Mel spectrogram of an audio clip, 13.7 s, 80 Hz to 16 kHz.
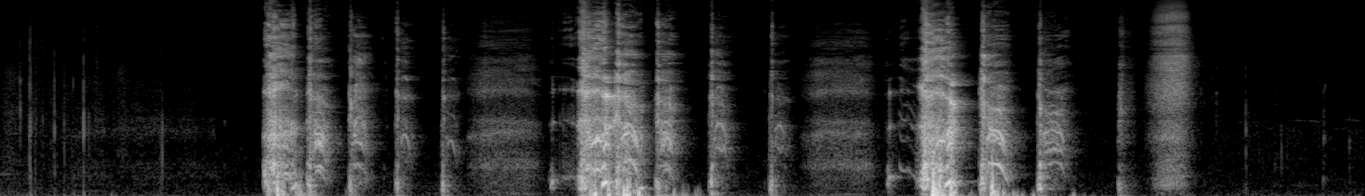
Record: {"three_cough_length": "13.7 s", "three_cough_amplitude": 16502, "three_cough_signal_mean_std_ratio": 0.27, "survey_phase": "alpha (2021-03-01 to 2021-08-12)", "age": "45-64", "gender": "Male", "wearing_mask": "No", "symptom_cough_any": true, "symptom_change_to_sense_of_smell_or_taste": true, "symptom_loss_of_taste": true, "symptom_onset": "6 days", "smoker_status": "Ex-smoker", "respiratory_condition_asthma": true, "respiratory_condition_other": false, "recruitment_source": "Test and Trace", "submission_delay": "2 days", "covid_test_result": "Positive", "covid_test_method": "RT-qPCR", "covid_ct_value": 18.6, "covid_ct_gene": "ORF1ab gene"}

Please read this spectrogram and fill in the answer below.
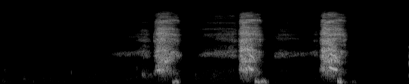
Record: {"exhalation_length": "4.1 s", "exhalation_amplitude": 12321, "exhalation_signal_mean_std_ratio": 0.35, "survey_phase": "beta (2021-08-13 to 2022-03-07)", "age": "45-64", "gender": "Female", "wearing_mask": "No", "symptom_none": true, "smoker_status": "Ex-smoker", "respiratory_condition_asthma": false, "respiratory_condition_other": false, "recruitment_source": "REACT", "submission_delay": "1 day", "covid_test_result": "Negative", "covid_test_method": "RT-qPCR"}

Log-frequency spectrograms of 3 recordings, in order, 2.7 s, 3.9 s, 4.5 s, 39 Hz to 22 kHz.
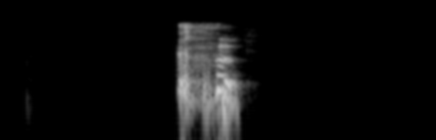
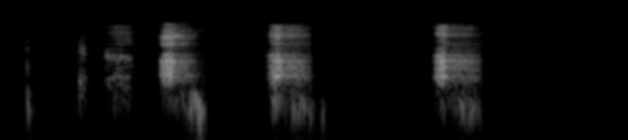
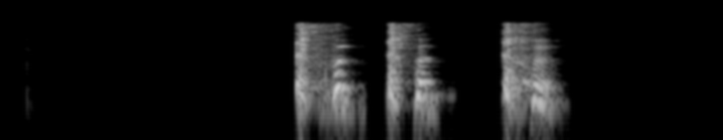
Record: {"cough_length": "2.7 s", "cough_amplitude": 27377, "cough_signal_mean_std_ratio": 0.23, "exhalation_length": "3.9 s", "exhalation_amplitude": 5576, "exhalation_signal_mean_std_ratio": 0.27, "three_cough_length": "4.5 s", "three_cough_amplitude": 29858, "three_cough_signal_mean_std_ratio": 0.29, "survey_phase": "beta (2021-08-13 to 2022-03-07)", "age": "18-44", "gender": "Female", "wearing_mask": "No", "symptom_none": true, "symptom_onset": "4 days", "smoker_status": "Never smoked", "respiratory_condition_asthma": false, "respiratory_condition_other": false, "recruitment_source": "Test and Trace", "submission_delay": "2 days", "covid_test_result": "Positive", "covid_test_method": "RT-qPCR", "covid_ct_value": 27.8, "covid_ct_gene": "N gene"}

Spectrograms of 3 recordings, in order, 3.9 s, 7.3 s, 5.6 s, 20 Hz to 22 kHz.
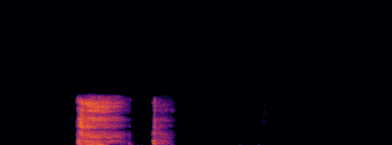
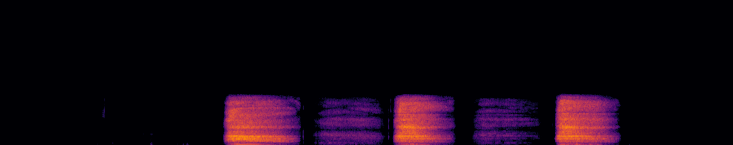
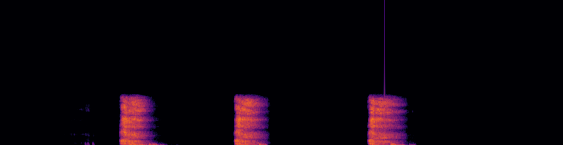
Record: {"cough_length": "3.9 s", "cough_amplitude": 25768, "cough_signal_mean_std_ratio": 0.27, "exhalation_length": "7.3 s", "exhalation_amplitude": 29200, "exhalation_signal_mean_std_ratio": 0.35, "three_cough_length": "5.6 s", "three_cough_amplitude": 26233, "three_cough_signal_mean_std_ratio": 0.29, "survey_phase": "beta (2021-08-13 to 2022-03-07)", "age": "45-64", "gender": "Female", "wearing_mask": "No", "symptom_none": true, "smoker_status": "Never smoked", "respiratory_condition_asthma": false, "respiratory_condition_other": false, "recruitment_source": "Test and Trace", "submission_delay": "2 days", "covid_test_result": "Negative", "covid_test_method": "RT-qPCR"}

